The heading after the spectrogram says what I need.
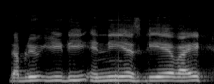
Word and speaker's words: Wednesday: a very confusing language although it is written as w-e-d-n-e-s-d-a-y which should be pronounced as wetness day it's pronounced as Wednesday so let's not go into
